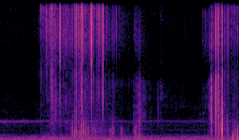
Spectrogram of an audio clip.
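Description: Faint handling noise: a gloved hand rubbing and clicking against the battery module's wires and plastic housing, a scatter of small crackles lasting about a second.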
